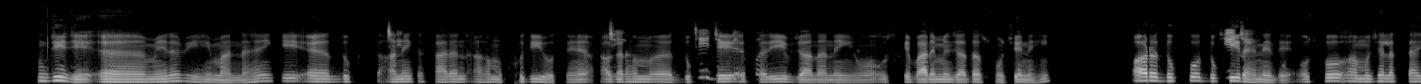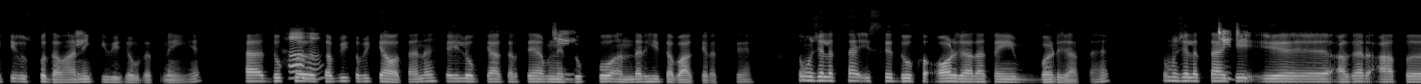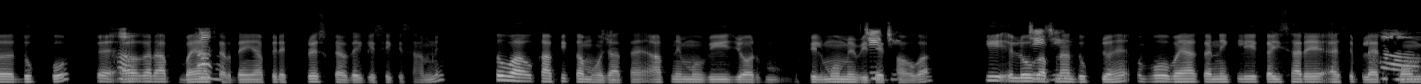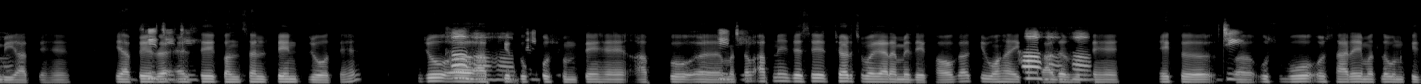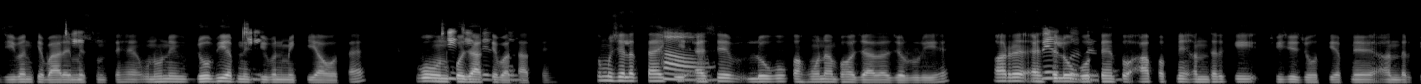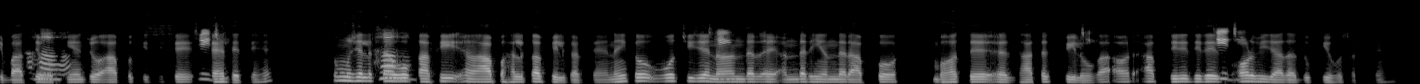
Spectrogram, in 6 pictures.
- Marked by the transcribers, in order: in English: "एक्सप्रेस"; in English: "मूवीज़"; in English: "प्लेटफ़ॉर्म"; in English: "कंसल्टेंट"; in English: "फ़ादर"; in English: "फ़ील"; in English: "फ़ील"
- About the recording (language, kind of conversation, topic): Hindi, unstructured, दुख के समय खुद को खुश रखने के आसान तरीके क्या हैं?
